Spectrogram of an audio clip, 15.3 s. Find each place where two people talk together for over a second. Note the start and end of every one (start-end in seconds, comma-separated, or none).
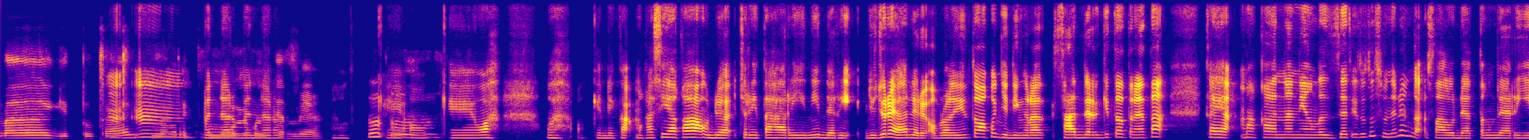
1.1-2.7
